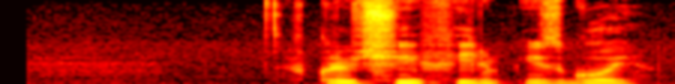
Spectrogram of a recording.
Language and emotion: Russian, neutral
